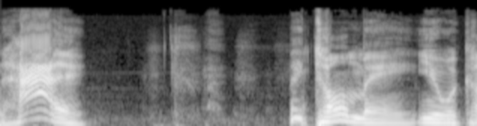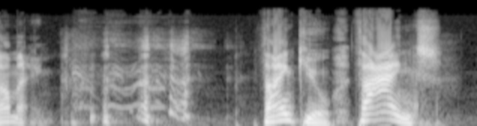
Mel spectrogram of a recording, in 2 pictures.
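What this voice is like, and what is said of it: Imitates another person's voice. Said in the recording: “He's doing the voice! ... Christopher Walken impersonation”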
